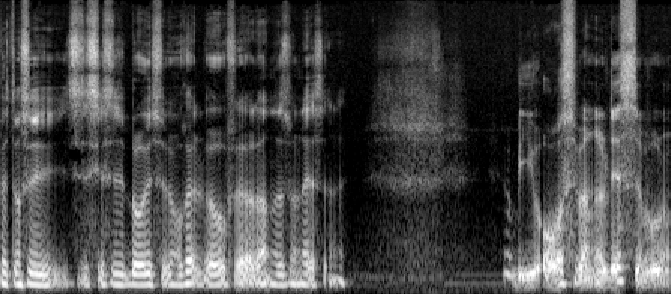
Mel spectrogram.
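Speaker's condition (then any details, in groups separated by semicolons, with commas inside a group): Atypical Parkinson's; very rare atypical form, onset finger tremors, fluctuating movement, growing stiffness, sometimes cannot leave bed; hands working at present; sudden slurring mid-conversation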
